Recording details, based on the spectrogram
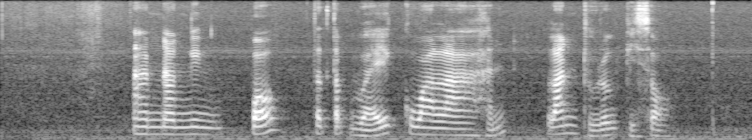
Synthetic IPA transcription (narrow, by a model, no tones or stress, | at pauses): ʔanaŋɪŋpɔt̪ət̪əp̚waekəwalaɦənlanɖ̪̥o̤ɾʊŋb̥i̤sɔ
